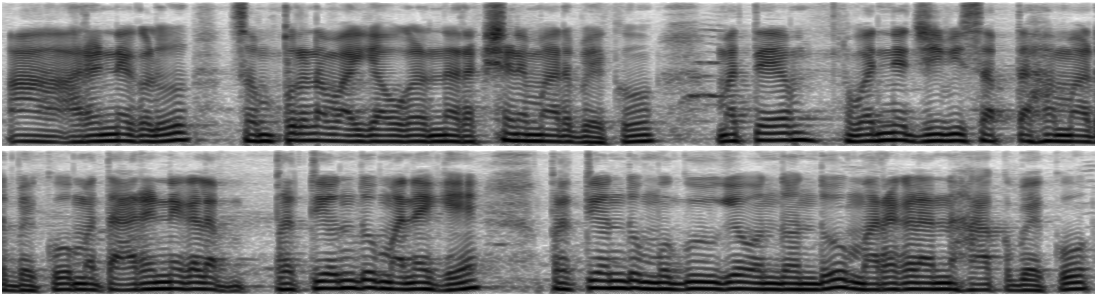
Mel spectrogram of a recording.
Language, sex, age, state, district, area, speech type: Kannada, male, 30-45, Karnataka, Vijayapura, rural, spontaneous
